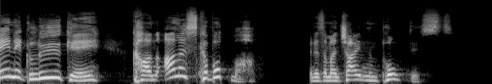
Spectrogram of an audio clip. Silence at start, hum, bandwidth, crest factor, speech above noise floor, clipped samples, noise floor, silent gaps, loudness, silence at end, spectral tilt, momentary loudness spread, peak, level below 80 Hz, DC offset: 0 s; none; 13.5 kHz; 16 dB; 55 dB; under 0.1%; -70 dBFS; none; -15 LUFS; 0.45 s; -4 dB/octave; 14 LU; 0 dBFS; -56 dBFS; under 0.1%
